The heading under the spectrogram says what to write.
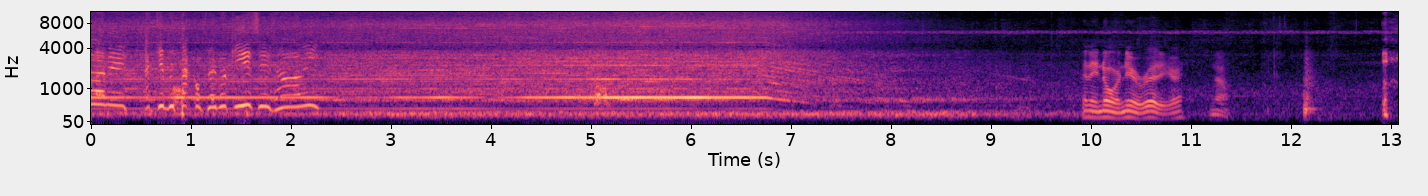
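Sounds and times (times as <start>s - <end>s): electric blower motor whine: 0.0s - 10.4s.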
